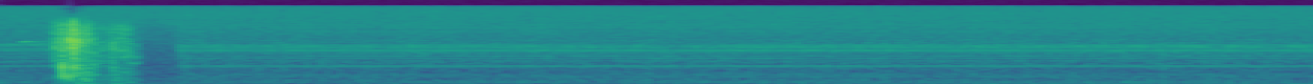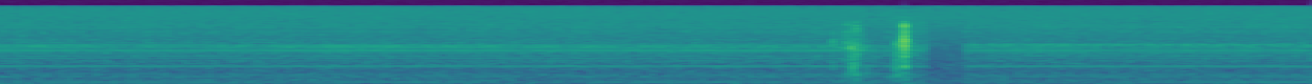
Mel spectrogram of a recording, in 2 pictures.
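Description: Steady electrical hum and hiss on an old videotape soundtrack, with a loud short crackle just after the start and two quick clicks near the end.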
